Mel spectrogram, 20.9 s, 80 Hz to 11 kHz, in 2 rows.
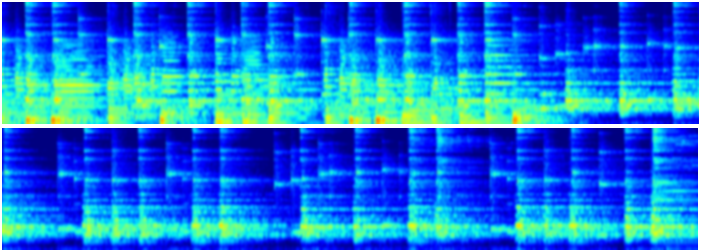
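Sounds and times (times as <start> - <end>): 
lower musical accompaniment: 0.0 - 8.7
bright tinkling instrumental tune of bell-like notes: 0.0 - 20.8.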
